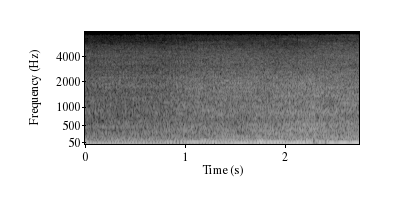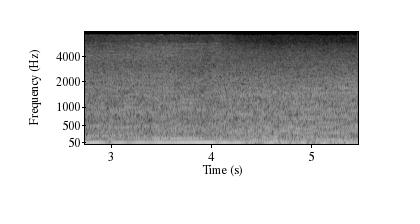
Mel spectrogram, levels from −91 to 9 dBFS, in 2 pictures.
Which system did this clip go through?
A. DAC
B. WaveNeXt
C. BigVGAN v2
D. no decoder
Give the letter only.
D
